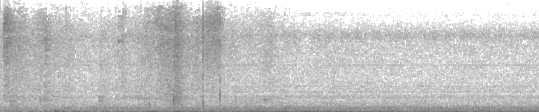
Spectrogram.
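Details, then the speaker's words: Hotel bathroom exhaust fan reported as too noisy: a steady, low hum and soft rush of air with no rattling or clanging, and the fan is not loose. Normal exhaust fan airflow. "So I can't hear nothing rattling or clanging, that's just your normal airflow noise. So yeah, no, nothing out of the ordinary here."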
